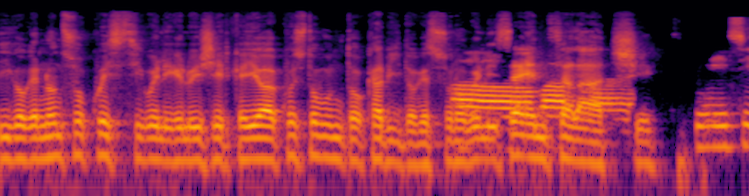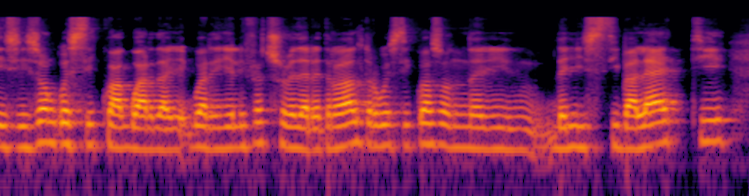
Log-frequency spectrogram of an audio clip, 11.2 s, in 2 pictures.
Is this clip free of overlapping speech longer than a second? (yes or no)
no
